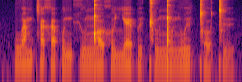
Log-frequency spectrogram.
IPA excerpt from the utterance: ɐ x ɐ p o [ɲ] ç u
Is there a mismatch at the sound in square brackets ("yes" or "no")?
no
